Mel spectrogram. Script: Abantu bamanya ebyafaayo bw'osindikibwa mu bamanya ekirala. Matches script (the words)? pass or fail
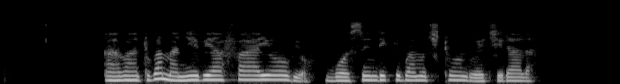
fail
